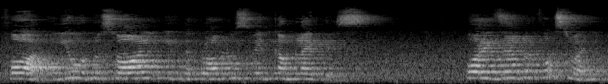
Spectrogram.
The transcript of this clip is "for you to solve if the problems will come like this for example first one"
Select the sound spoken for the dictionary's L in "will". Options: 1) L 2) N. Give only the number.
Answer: 2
